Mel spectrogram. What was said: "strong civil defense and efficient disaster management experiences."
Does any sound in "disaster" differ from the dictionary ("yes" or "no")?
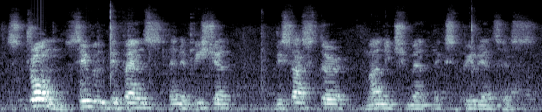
yes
